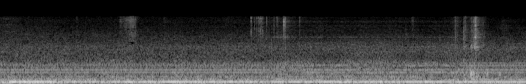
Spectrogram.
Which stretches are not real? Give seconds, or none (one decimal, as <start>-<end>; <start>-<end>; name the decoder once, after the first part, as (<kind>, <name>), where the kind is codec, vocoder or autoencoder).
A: 2.7-4.6 (codec, SNAC)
